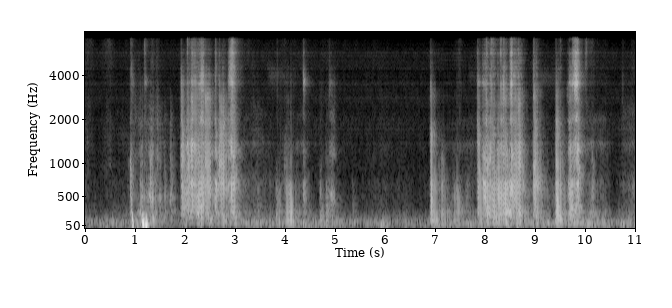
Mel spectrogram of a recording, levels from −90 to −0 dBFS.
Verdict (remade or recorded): remade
